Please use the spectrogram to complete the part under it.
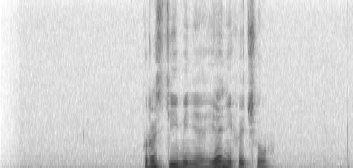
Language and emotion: Russian, sad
